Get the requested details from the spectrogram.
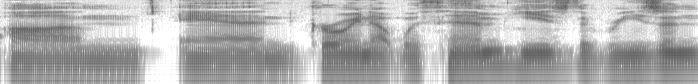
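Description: A man with an American accent has a normal speaking voice at a fairly low pitch. He talks at a fairly slow pace with ordinary pitch variation. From Detroit area, Michigan. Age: 30s. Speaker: deacon and future priest. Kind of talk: casual interview with personal testimony.

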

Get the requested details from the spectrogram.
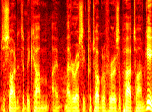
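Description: Delivered at a fairly quick pace in an Australian accent, the speech has fairly even intonation on a very clean recording with a silent background. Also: man. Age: 80s+. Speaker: motorsport book publisher. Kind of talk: interview.

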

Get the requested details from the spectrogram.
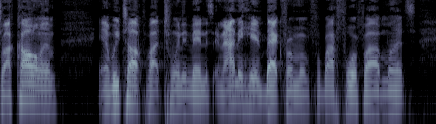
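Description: Here a man talks very fast in an animated tone. He has a Southern US accent. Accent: Southern US (Georgia). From Georgia, US South. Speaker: former NFL player. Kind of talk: casual chat. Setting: studio.

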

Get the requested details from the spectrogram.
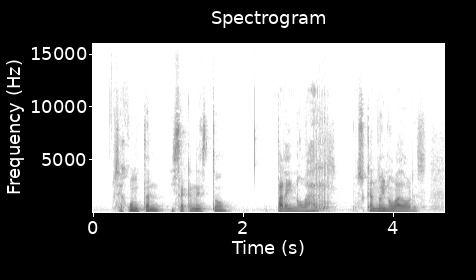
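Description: Pitch varies in an ordinary way as the speaker talks at a moderate speed. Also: man. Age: 30s. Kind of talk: casual monologue.

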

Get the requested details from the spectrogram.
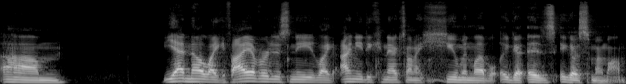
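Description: On a very clean recording with a silent background, a man with an unremarkable speaking voice and an American accent talks at a fairly quick pace, using a medium pitch with ordinary pitch variation. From US South, Arkansas (Hope). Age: 20s. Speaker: talent agency assistant. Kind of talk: casual chat.

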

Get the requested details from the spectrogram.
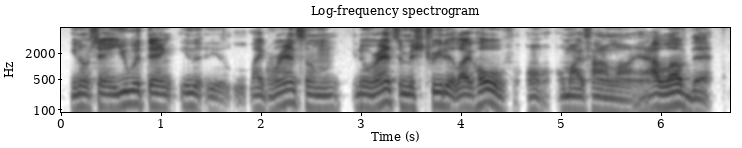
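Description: A man with an American accent speaks at a moderate pace, his medium pitch showing ordinary variation, on a very clean recording with a silent background. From Newark, New Jersey. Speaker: rapper and producer. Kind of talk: casual chat.

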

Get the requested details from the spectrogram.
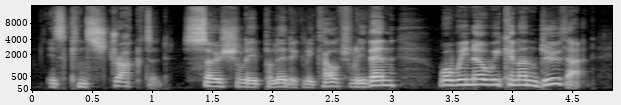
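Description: A man at a moderate pace, fairly high in pitch, with very wide pitch swings, on a very clean recording with a silent background. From Australia. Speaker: author. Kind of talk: interview.

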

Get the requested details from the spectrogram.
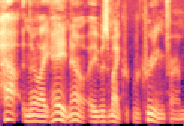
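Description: The recording is very clean, with a silent background. A man with an American accent speaks at a very fast pace. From Southern Illinois (Shawneetown, near Kentucky border). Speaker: comedian. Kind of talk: casual chat.

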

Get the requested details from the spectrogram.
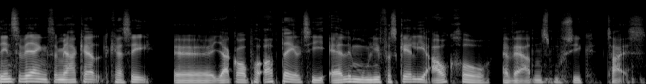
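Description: A normal speaking voice, this man's is fairly low in pitch with ordinary variation, very even loudness, and hardly any pauses. The recording is very clean with a silent background and a dry, close sound with no echo. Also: moderate pace. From Denmark, south Zealand near Næstved. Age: 20s. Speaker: radio host. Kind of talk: casual chat.

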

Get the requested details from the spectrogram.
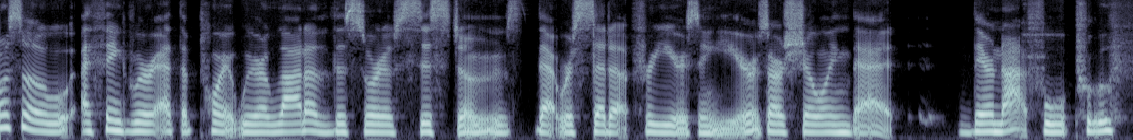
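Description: A woman with an American accent speaks in a plain, everyday voice at a fairly slow pace and a fairly low pitch, with fairly even intonation and very even loudness. The sound is dry and close with no echo, in a very clean recording with a silent background. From New York, the Bronx. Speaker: advertising executive. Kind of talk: interview.

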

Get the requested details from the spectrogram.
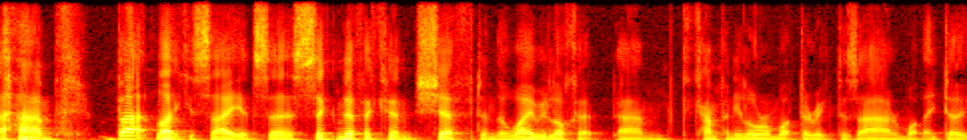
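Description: A man speaks at a moderate pace with medium pitch, ordinary pitch variation and vocal fry. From southeast London, moved to New Zealand as child. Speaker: politician, member of parliament. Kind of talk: interview conversation.

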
